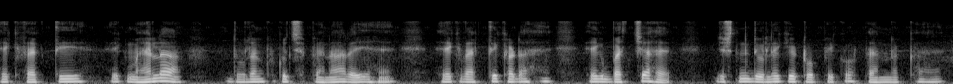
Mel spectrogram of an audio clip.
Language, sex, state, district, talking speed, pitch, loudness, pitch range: Hindi, male, Uttar Pradesh, Saharanpur, 150 wpm, 120 Hz, -19 LUFS, 115-130 Hz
